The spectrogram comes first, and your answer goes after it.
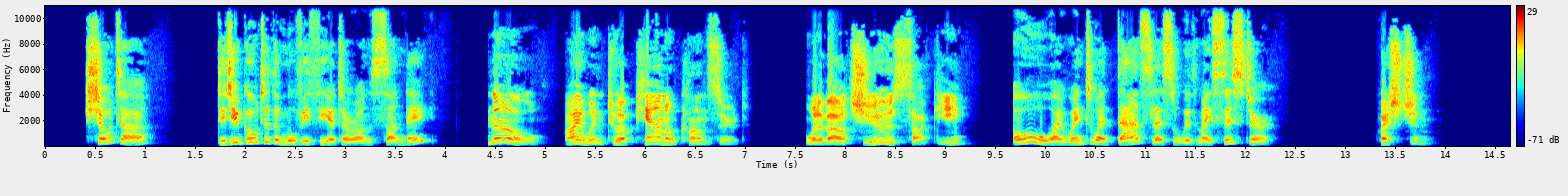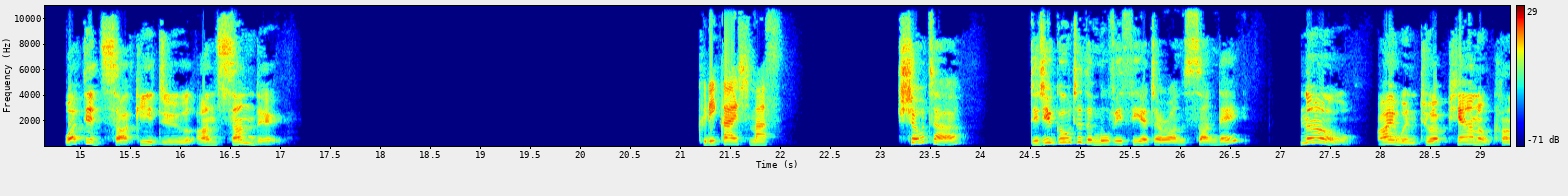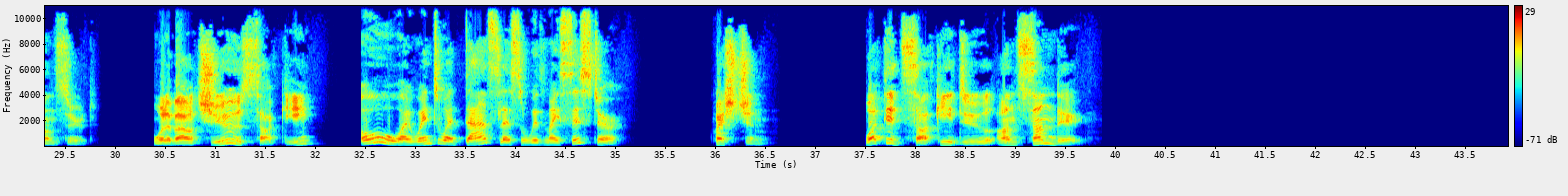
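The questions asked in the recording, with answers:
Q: What did Saki do on Sunday?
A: She went to a dance lesson with her sister.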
